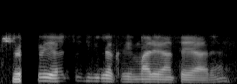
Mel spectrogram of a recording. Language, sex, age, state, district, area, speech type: Hindi, male, 60+, Uttar Pradesh, Mau, urban, conversation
